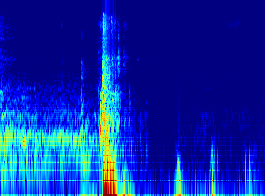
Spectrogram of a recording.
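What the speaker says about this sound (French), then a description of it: "Il va falloir fermer la porte" The sliding door of a Volkswagen California camper van rolls briefly and shuts with one sharp thud, followed by a few soft knocks and rattles afterward.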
